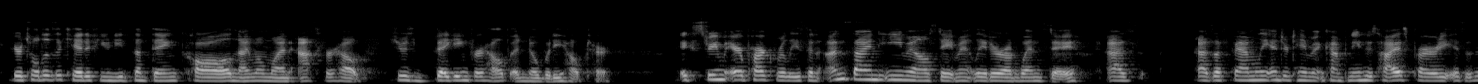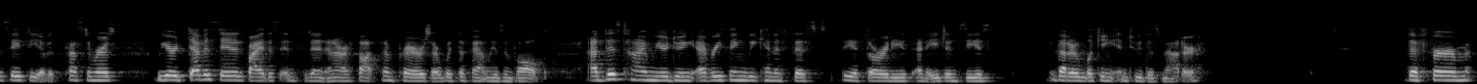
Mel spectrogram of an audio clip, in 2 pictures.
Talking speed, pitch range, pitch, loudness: 180 wpm, 165-195 Hz, 185 Hz, -28 LUFS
